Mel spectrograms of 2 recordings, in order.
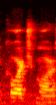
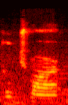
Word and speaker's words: Kortchmar: so there you go they couldn't pronounce my real name korchmar so it came out cuchmar and then cooch before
